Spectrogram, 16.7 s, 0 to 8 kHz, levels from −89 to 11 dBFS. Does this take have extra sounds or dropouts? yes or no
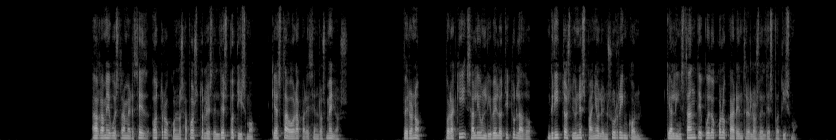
no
